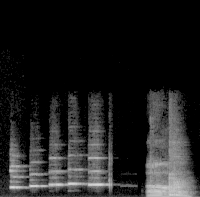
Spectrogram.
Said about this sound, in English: I have a little, the old classic little Irish tin whistle.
